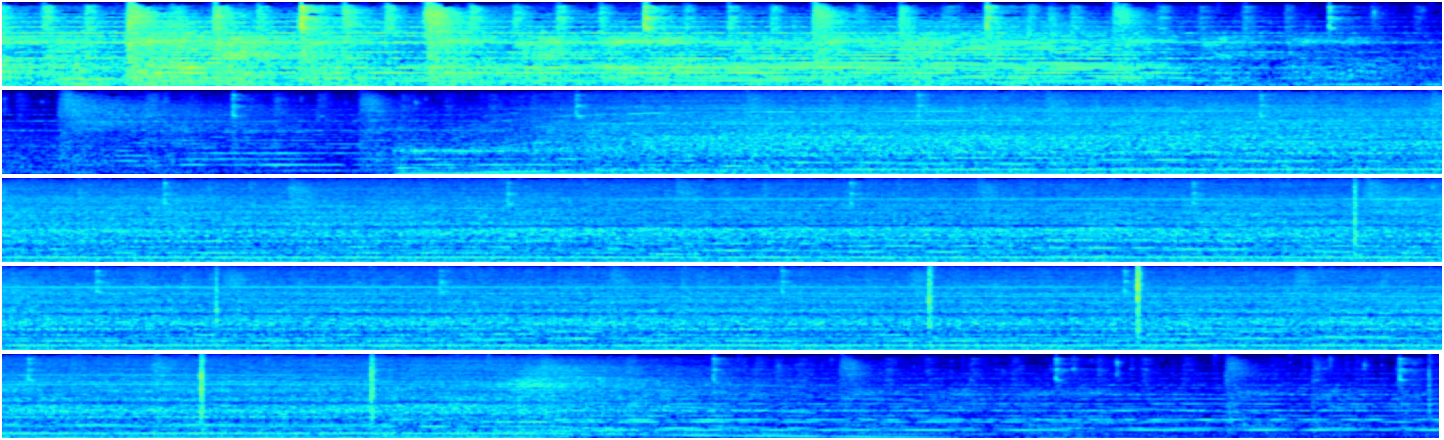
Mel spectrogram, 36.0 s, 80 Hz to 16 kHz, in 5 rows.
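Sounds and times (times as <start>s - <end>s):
vacuum cleaner running: 0.0s - 35.9s.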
